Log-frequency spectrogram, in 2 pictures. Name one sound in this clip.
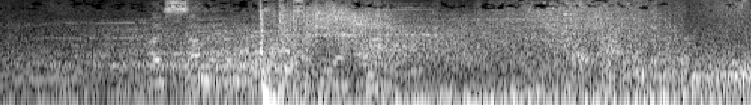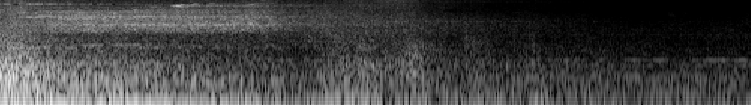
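A game's victory fanfare swells loudly and then fades.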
